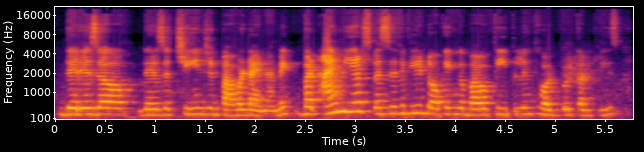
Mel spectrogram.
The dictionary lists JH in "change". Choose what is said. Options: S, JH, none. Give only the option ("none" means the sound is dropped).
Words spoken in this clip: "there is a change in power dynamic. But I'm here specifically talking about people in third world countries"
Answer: JH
